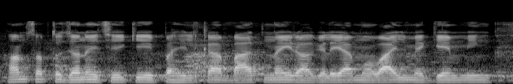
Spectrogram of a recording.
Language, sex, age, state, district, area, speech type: Maithili, male, 18-30, Bihar, Sitamarhi, urban, spontaneous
